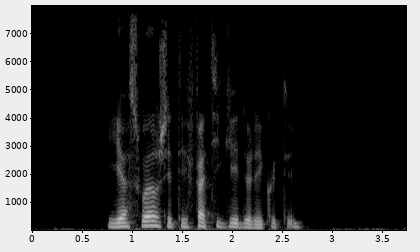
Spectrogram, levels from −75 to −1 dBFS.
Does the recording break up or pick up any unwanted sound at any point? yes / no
no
